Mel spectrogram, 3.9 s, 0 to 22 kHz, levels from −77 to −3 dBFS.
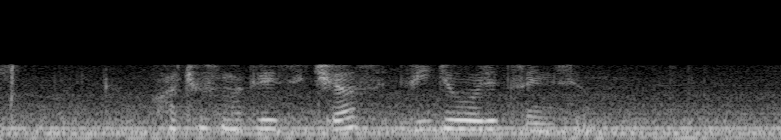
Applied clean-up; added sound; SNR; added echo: none; Engine / Mechanisms; 2 dB; none.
